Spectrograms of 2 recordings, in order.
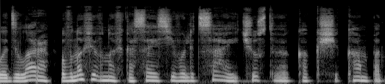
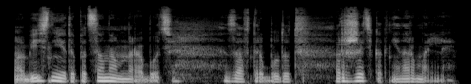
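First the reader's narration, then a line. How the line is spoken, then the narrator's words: Snorting scoff. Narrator (Russian): хмыкнул Лёша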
